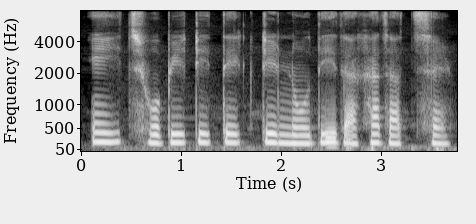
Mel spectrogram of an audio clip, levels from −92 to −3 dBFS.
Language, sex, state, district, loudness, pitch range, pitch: Bengali, female, West Bengal, Cooch Behar, -15 LUFS, 170-190 Hz, 185 Hz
